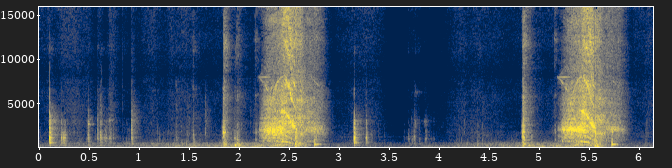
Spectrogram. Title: Makita DBN600 misfiring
